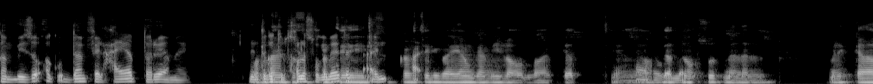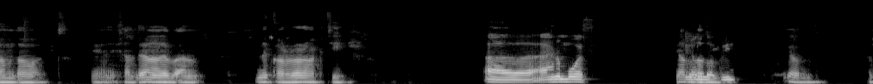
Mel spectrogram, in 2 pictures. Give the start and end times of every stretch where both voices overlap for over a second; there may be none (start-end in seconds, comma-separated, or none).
2.5-4.3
